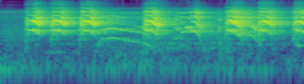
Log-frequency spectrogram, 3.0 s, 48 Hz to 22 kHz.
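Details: A green parrot kept at home in Mangalore, recorded on 17 August 2025 in cool weather, gives rapid shrill squawks, one clear descending whistle partway through, then further harsh screeches in quick succession.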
